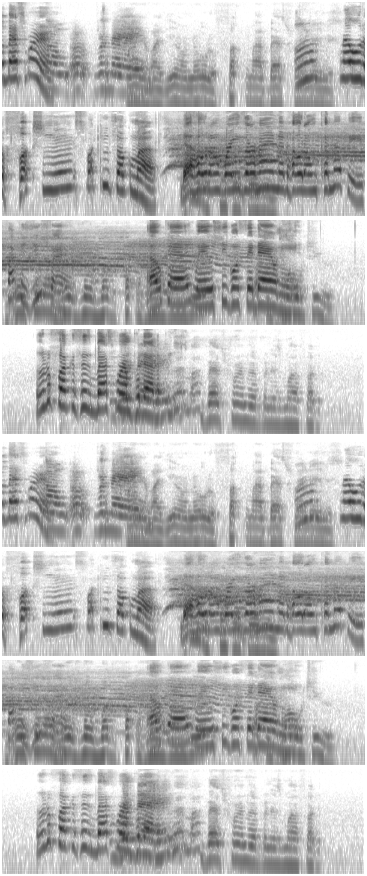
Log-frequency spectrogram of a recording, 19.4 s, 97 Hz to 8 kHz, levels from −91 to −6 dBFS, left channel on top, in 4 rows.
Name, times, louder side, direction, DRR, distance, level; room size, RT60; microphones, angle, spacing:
voice 1, 0.0-0.7 3.9-4.2 4.5-6.9 7.2-10.6 11.6-13.7 15.0-16.8, left 6 dB, 70° left, 0.6 m, -30 dB
voice 2, 0.5-2.0 16.0-16.9, right 2 dB, 80° right, 3.0 m, -37 dB
voice 3, 1.7-4.5 7.3-8.5 9.7-12.5 13.0-14.1 16.5-18.8, right 1 dB, 10° right, 0.6 m, -44 dB
Screaming, 7.0-13.5, left 4 dB, 90° left, 2.4 m, -36 dB
7.0 x 4.7 x 3.8 m
head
